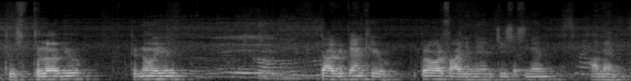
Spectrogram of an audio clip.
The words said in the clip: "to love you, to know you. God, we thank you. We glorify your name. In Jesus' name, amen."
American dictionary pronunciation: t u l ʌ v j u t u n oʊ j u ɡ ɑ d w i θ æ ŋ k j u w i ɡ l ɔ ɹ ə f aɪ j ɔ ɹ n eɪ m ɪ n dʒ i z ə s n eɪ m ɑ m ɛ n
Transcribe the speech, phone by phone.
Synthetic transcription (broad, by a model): t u l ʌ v j u t u n oʊ j u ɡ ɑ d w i t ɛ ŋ k j u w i ɡ l ɔ ɹ ə f aɪ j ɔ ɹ n eɪ m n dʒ i s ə s n eɪ m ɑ m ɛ n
